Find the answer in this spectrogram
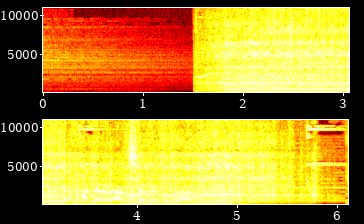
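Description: The last of a music track fades out, and after a brief silence a small electric motor, like a kitchen blender or mixer grinder, starts suddenly about a second and a half in, running with a steady hum, and stops about five seconds in.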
